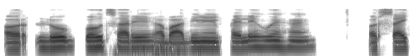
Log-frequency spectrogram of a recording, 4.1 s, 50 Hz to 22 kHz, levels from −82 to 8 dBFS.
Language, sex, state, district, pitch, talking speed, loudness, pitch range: Hindi, male, Chhattisgarh, Sarguja, 125 Hz, 175 wpm, -18 LUFS, 120-130 Hz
